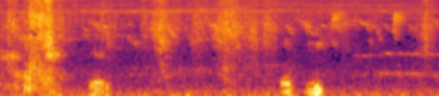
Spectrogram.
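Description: Near silence: faint outdoor ambience, with a brief rustle just after the start and a few short, faint voice-like sounds about a second in and around three seconds.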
